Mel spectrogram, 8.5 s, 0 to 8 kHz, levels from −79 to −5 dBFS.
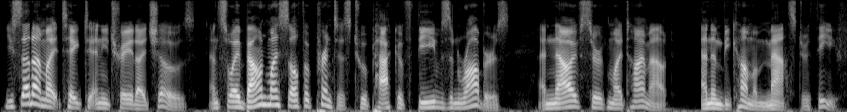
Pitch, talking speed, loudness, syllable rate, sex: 125 Hz, 255 wpm, -22 LUFS, 6.5 syllables/s, male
